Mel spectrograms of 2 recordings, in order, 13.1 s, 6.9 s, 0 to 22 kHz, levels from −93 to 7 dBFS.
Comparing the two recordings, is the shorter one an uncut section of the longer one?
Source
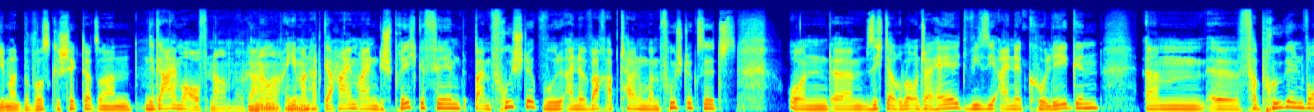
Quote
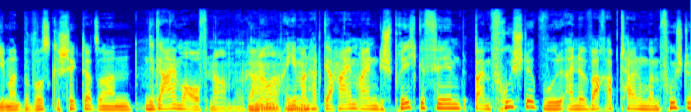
yes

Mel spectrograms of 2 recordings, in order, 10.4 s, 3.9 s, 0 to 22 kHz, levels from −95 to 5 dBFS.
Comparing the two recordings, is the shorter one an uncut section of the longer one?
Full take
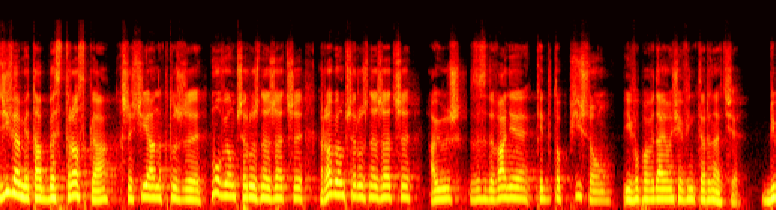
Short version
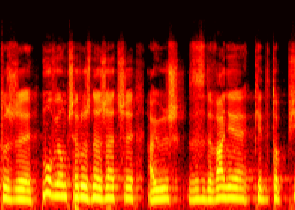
no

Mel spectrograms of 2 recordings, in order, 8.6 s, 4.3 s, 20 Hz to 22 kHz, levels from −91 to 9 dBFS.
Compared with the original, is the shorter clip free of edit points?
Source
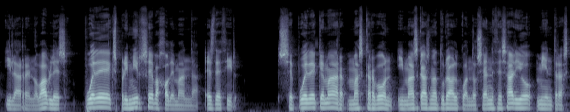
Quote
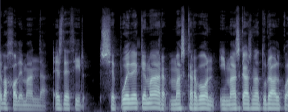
no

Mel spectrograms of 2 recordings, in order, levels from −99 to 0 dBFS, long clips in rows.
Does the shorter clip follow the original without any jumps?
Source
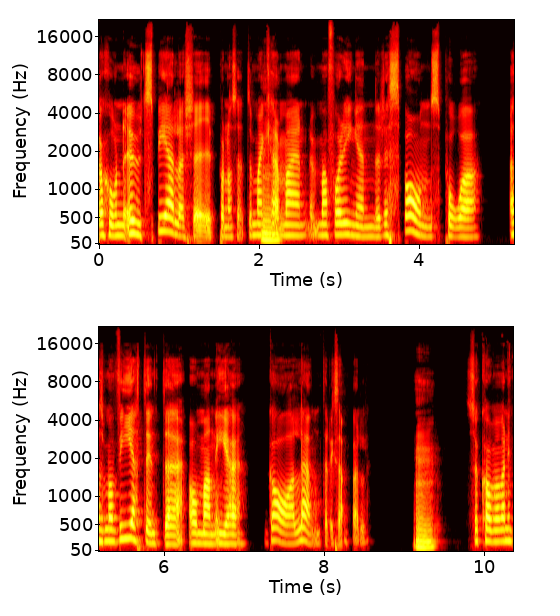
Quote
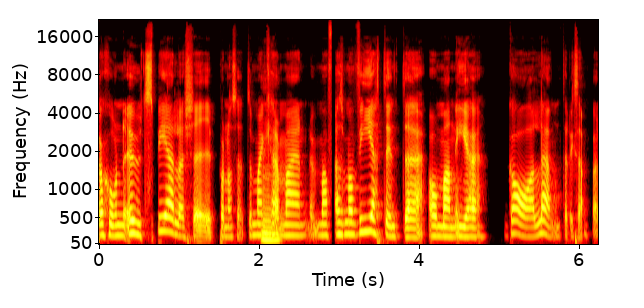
no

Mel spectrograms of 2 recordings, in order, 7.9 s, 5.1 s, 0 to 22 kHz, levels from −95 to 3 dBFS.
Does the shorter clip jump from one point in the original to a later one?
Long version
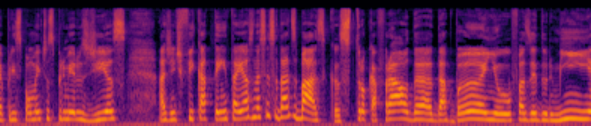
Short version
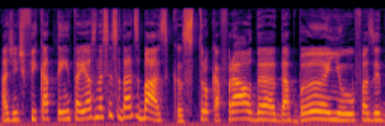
no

